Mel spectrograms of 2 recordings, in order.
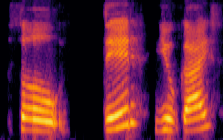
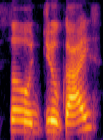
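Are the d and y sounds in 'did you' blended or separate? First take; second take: separate; blended. First: The d and y are said as separate sounds. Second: The d and y blend into a j sound.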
